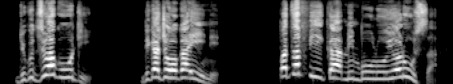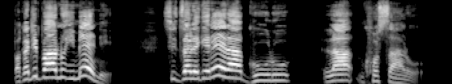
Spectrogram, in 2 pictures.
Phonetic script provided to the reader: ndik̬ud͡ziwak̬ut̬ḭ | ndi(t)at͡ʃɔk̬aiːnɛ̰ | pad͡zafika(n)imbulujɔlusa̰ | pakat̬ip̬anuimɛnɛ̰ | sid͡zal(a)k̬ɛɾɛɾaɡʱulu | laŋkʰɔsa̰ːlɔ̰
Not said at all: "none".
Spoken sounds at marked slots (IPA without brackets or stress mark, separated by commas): k, m, ɛ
